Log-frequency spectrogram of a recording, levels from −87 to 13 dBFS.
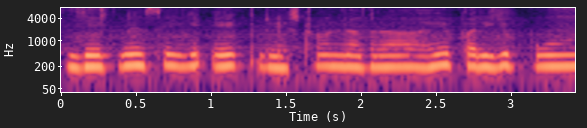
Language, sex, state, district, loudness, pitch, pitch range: Hindi, female, Punjab, Kapurthala, -14 LUFS, 200 Hz, 195-210 Hz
